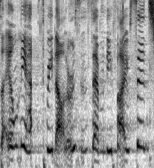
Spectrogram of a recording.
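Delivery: put-on high, fast child's plea; little girl voice. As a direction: squeak it like a small girl. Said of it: "She says".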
